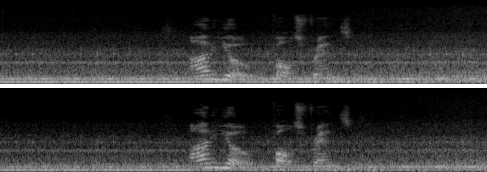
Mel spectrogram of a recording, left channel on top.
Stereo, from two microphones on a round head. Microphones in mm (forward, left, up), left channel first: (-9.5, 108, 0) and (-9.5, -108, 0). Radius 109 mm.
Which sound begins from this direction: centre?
A man speaking, at 1.9 s.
